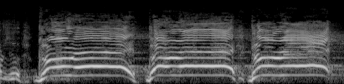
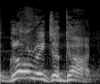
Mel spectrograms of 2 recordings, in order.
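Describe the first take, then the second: First: High, loud cries of praise; shouting glory. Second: Said in the usual way. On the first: Shown as a demonstration. Preacher contrasts outbursts with everyday praise, shouting. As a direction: shout each one out high. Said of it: "why are they shouting?". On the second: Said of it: "that's different from when we say".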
